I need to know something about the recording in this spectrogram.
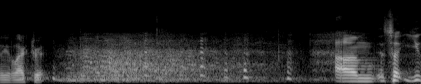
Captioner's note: laughing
